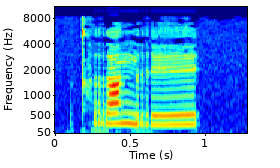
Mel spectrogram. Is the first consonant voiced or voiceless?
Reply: voiceless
